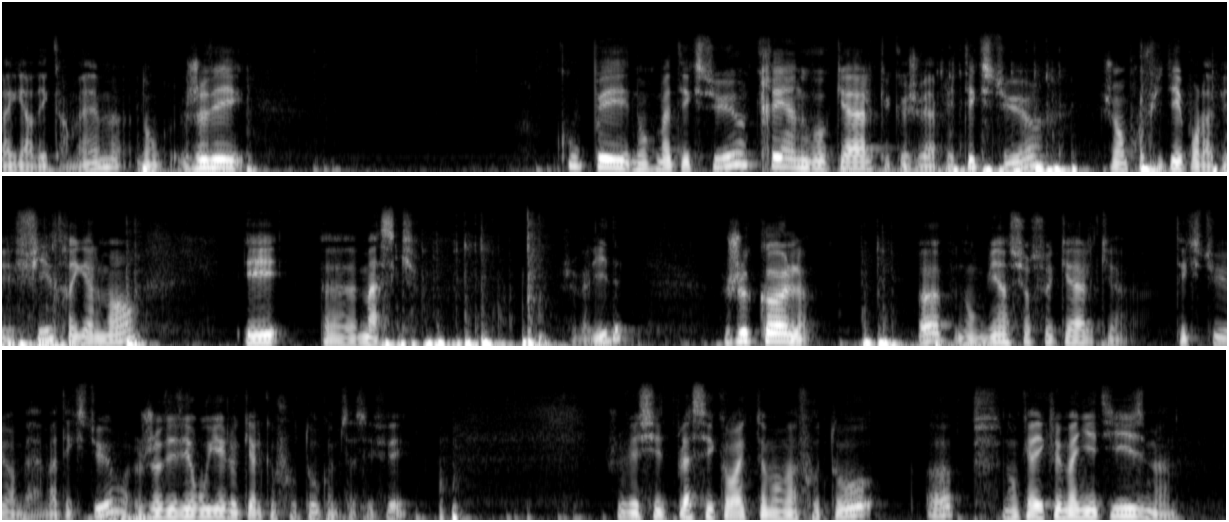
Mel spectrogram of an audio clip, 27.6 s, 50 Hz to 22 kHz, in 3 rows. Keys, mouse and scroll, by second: 0.6 click, 2.5 click, 4.1 click, 6.0 click, 6.8-10.2 typing, 10.2 KP_Add, 11.9-13.3 typing, 15.8 ctrl+v, 20.7 click, 21.2 middle click, 22.3 click, 22.6 click, 23.4 click, 24.0-25.8 drag, 27.1-27.5 drag.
